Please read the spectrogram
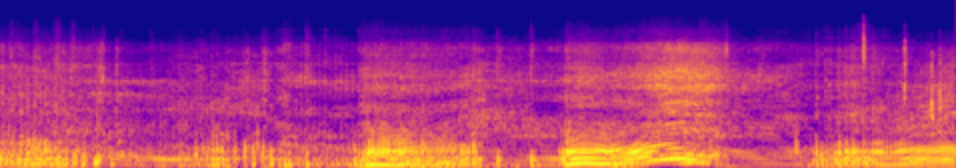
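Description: Dirt bike engine running, then revved three times, its pitch climbing and dropping back with each throttle blip.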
